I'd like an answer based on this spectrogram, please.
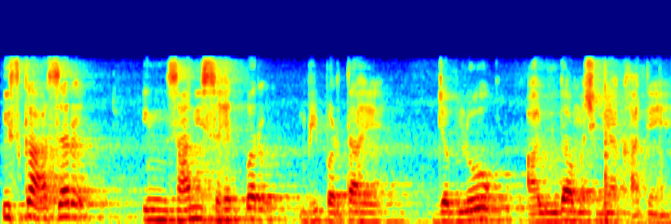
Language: Urdu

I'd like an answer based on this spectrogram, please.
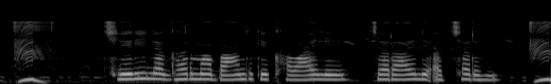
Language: Chhattisgarhi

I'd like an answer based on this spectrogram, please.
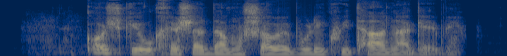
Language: Georgian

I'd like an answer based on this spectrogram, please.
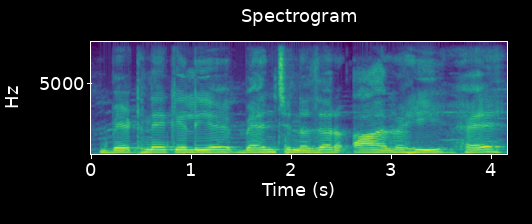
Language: Hindi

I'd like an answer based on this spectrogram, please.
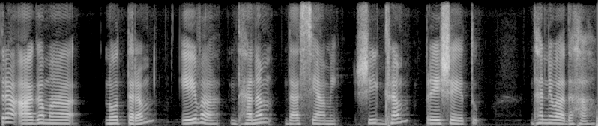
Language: Sanskrit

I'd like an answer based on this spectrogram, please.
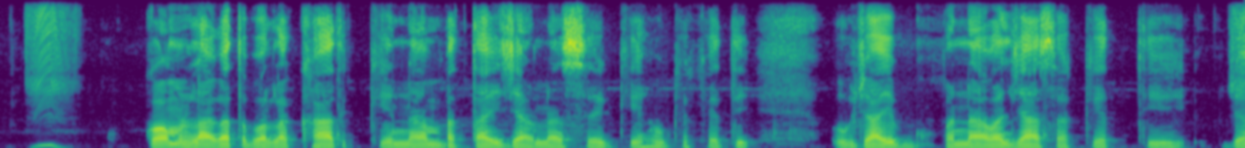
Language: Bhojpuri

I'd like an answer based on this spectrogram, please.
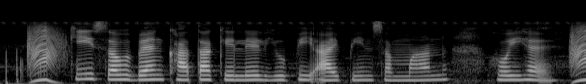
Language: Maithili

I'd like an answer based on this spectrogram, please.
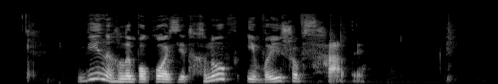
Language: Ukrainian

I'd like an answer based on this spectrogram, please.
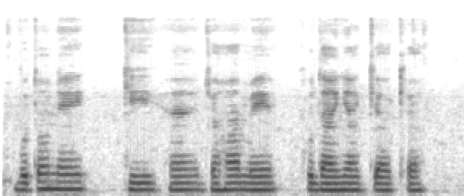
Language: Urdu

